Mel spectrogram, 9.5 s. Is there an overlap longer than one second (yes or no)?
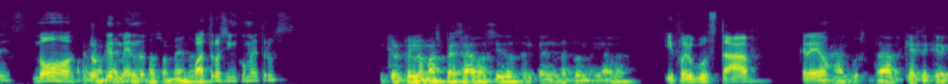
yes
